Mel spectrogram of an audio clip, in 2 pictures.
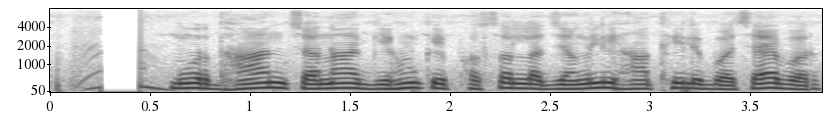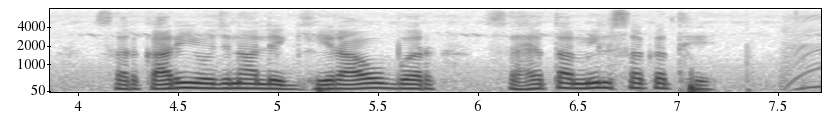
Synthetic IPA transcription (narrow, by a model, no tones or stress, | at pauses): moɾd̪ʱaːnt͡ʃənaɡeɦũkepʰəsəlːad͡ʒə̃ŋɡliɦãt̪ʰilebət͡ʃaebəɾ | səɾkaːɾijoːd͡ʒnaleɡʱiɾaobəɾ | səɦt̪amɪlsəkət̪ɦeː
